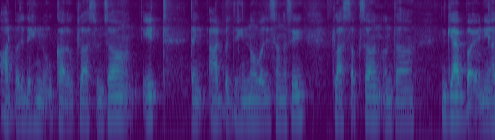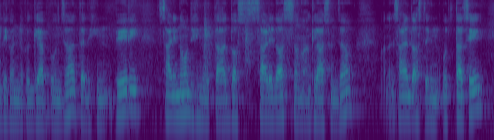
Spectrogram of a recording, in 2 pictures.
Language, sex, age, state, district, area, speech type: Nepali, male, 30-45, West Bengal, Darjeeling, rural, spontaneous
